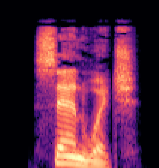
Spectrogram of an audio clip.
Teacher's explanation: you notice that you don't hear a strong D sound sandwich here the letter D is between n and W so it can be dropped · In fast speech, many native English speakers drop the D sound when it comes between two other consonant sounds, because pronouncing D in this position can be a bit difficult. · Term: drop D sound, dropped D sound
